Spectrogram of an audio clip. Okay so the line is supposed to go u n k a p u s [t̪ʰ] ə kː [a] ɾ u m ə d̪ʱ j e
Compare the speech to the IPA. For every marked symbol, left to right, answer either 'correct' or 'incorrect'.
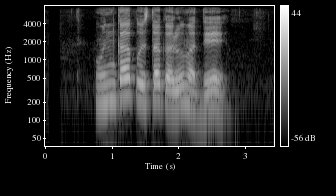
incorrect: t̪, incorrect: ə

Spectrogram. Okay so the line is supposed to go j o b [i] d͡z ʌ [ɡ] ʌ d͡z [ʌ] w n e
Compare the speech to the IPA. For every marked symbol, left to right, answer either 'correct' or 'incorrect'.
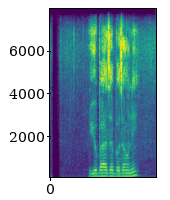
incorrect: a, incorrect: b, incorrect: a

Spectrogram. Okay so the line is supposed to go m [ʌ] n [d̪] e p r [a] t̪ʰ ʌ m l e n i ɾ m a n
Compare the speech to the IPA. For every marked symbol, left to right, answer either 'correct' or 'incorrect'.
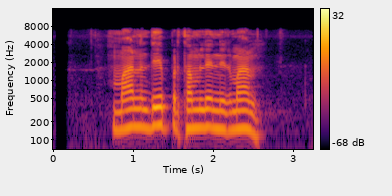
incorrect: a, correct, incorrect: ʌ

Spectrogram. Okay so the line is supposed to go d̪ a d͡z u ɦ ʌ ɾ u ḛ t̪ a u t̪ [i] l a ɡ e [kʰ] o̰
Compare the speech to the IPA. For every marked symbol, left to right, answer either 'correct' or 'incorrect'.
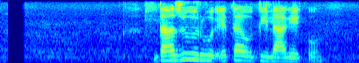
correct, incorrect: k

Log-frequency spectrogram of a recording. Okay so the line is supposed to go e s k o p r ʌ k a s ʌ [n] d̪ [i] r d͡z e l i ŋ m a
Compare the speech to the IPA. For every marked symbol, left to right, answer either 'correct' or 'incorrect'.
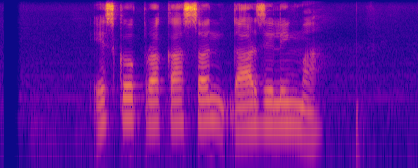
correct, incorrect: a

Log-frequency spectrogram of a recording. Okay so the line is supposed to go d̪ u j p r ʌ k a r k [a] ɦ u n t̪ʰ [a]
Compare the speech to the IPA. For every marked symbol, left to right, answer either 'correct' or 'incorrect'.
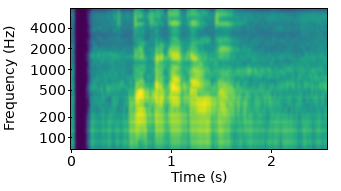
correct, incorrect: e

